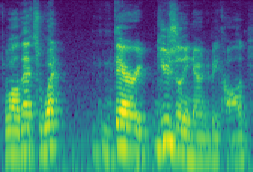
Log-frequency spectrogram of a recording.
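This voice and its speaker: A man's voice: on the high side, normal speed, a bit bright, far from the mic, lightly acted. A man playing a short-tempered, bossy puppet district attorney in a sitcom table read, blustering and tripping over his words. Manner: blustering, stumbles and repeats words.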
